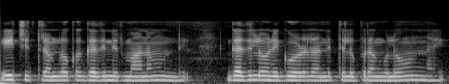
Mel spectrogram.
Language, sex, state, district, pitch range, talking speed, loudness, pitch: Telugu, female, Telangana, Mahabubabad, 185-195 Hz, 135 wpm, -18 LUFS, 190 Hz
